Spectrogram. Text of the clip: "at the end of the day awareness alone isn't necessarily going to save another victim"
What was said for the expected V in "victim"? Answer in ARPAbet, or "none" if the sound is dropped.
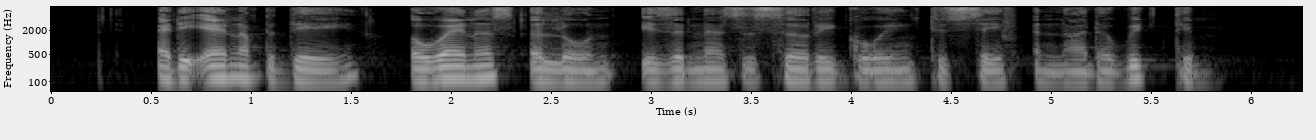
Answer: W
